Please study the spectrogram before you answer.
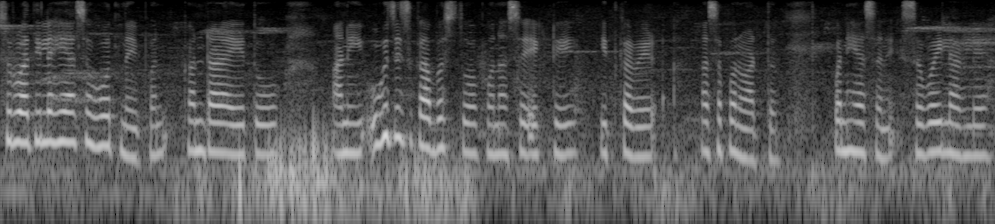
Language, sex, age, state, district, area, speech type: Marathi, female, 30-45, Maharashtra, Osmanabad, rural, spontaneous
